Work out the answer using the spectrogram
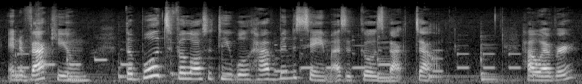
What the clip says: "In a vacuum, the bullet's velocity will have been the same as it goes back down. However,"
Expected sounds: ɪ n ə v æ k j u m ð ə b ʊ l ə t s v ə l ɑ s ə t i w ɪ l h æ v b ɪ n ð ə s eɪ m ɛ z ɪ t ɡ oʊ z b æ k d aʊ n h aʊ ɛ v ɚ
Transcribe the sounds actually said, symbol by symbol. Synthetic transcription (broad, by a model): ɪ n ə v æ k j u m ð ə b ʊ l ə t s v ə l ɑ s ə t i w ɪ l h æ v b ɪ n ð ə s eɪ m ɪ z ɪ t ɡ oʊ z b æ k d aʊ n h aʊ ɛ v ɚ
